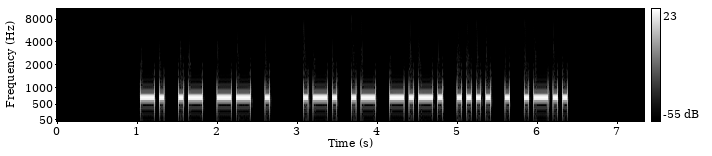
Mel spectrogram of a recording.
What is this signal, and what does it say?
Morse code, heard as a keyed tone, about 21 wpm, 700 Hz. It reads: NAME RACHEL
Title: Practice QSO - Exchange 1 - Beginning - 20wpm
